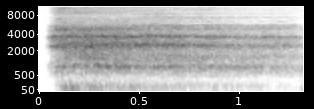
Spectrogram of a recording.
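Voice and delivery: long breathy exhale; heavy sigh. Real, not acted. Exasperated before his rant.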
